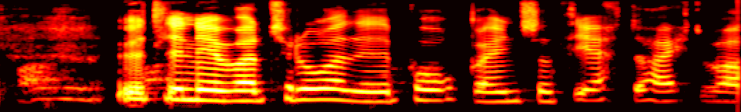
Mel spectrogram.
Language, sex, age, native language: Icelandic, male, 12, Icelandic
